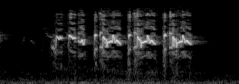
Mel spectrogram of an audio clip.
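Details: Sooty-headed bulbul in full voice calling to its companions, a dense burst of warbled, jumbled chirps rising and dipping, about five grouped notes crammed into a second and a half.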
